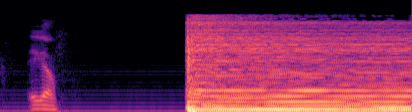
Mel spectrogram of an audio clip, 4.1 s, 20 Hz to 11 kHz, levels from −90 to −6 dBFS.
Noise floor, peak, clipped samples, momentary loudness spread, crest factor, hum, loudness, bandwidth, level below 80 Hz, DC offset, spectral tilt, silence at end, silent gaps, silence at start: -57 dBFS; -2 dBFS; under 0.1%; 19 LU; 16 dB; 60 Hz at -45 dBFS; -17 LUFS; 7.2 kHz; -24 dBFS; under 0.1%; -6.5 dB/octave; 0 s; none; 0.3 s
